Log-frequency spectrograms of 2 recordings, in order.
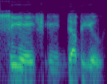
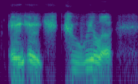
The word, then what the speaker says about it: Chewelah: It's spelled Chewelah, Chewelah. And people say, that's a strange name. I don't know if I can remember that. I just remember Chewbacca. Chewbacca, and this is Chewelah, and this is where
